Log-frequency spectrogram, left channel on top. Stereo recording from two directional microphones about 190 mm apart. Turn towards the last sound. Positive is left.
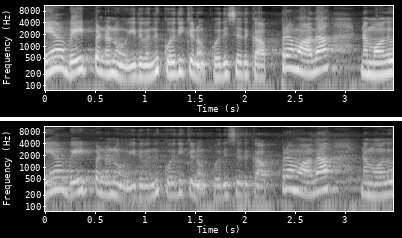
turn(degrees=40)  # may be behind; listen again after turning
